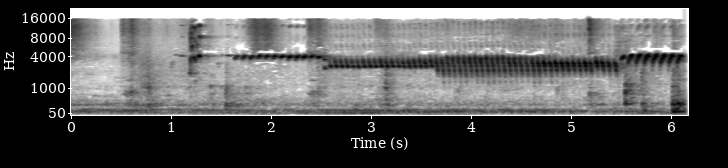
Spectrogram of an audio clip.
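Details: Atlantic canary singing in the morning to encourage other canaries: after a quiet start with a few clicks, a long, even high trill runs on, dropping a step midway and rising again at the close.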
